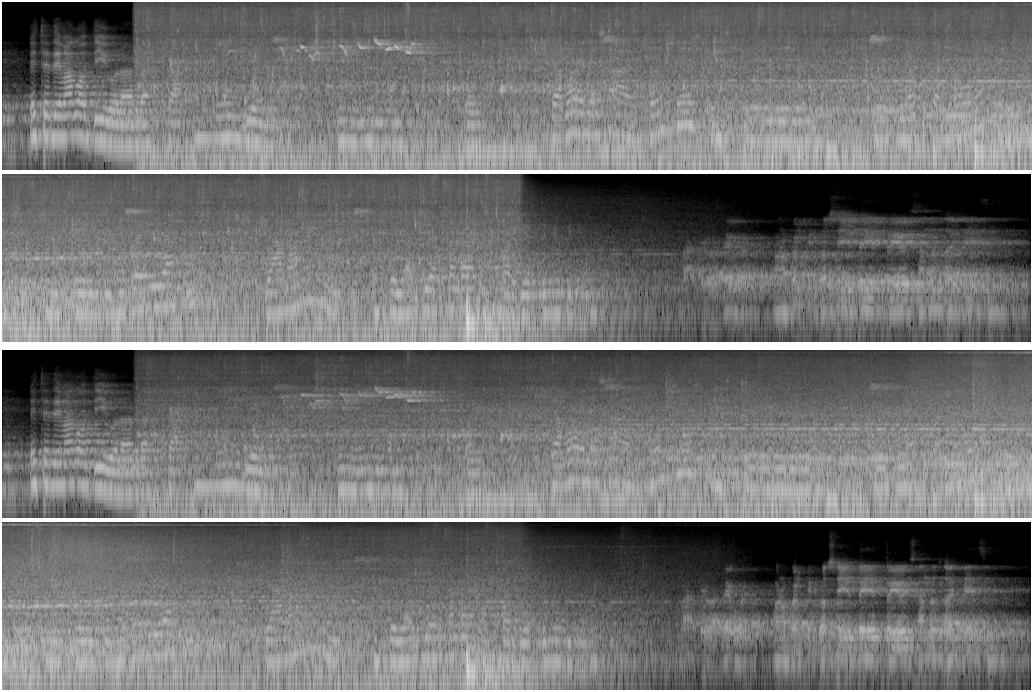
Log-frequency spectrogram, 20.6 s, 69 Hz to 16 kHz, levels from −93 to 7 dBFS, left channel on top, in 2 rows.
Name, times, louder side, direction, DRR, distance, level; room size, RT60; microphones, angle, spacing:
voice 1, 0.3-2.8 3.3-4.8 5.5-8.3 8.7-12.3 12.9-13.8 14.0-16.3, left 1 dB, 15° left, 5 dB, 0.4 m, -28 dB
sound 1, 1.3-15.5, left 3 dB, 55° left, 0.6 m, -28 dB
sound 2, 2.8-17.2, right 3 dB, 40° right, 0.6 m, -30 dB
sound 3, 10.1-18.0, right 1 dB, 20° right, 1.1 m, -44 dB
voice 2, 17.1-20.3, right 2 dB, 85° right, 1 dB, 1.1 m, -33 dB
10.5 x 5.5 x 7.9 m, 2.4 s
head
